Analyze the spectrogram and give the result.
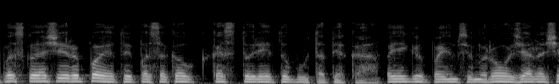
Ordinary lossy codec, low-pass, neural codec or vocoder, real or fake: MP3, 48 kbps; 7.2 kHz; none; real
